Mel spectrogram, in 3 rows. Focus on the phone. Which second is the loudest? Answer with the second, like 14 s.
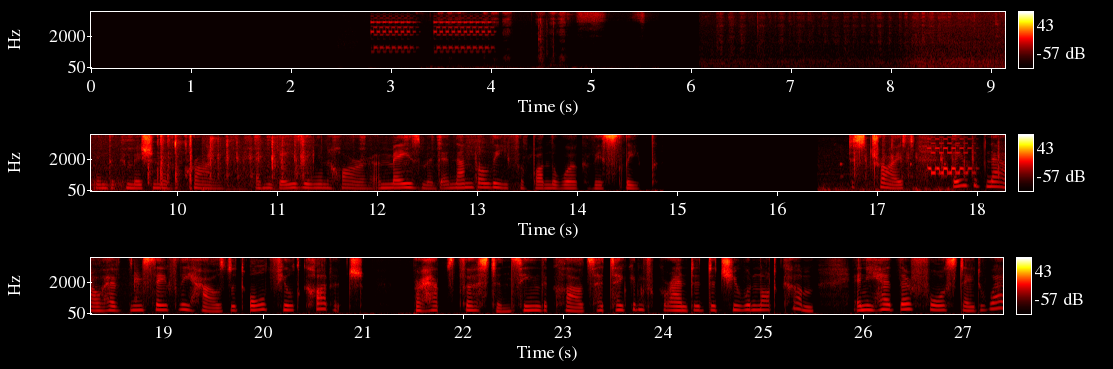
18 s.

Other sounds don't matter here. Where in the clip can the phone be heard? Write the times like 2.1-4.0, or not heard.
2.5-4.7, 16.4-18.0.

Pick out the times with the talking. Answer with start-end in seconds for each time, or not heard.
9.2-14.8, 16.7-27.3.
